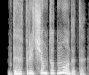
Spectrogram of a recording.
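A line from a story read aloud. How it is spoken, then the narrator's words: Annoyed exclamation. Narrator (Russian): с досадой воскликнула Настя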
